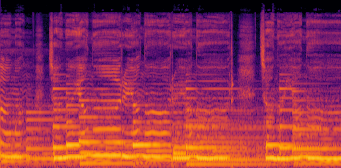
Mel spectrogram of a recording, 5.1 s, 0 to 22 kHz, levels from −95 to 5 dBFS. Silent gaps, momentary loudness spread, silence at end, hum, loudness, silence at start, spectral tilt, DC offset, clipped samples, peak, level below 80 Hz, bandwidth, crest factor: none; 7 LU; 0 s; none; -14 LUFS; 0 s; -6.5 dB/octave; under 0.1%; under 0.1%; -2 dBFS; -46 dBFS; 16 kHz; 12 dB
